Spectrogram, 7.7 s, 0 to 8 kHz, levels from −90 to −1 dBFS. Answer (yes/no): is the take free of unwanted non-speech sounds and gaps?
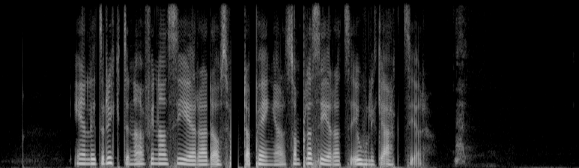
no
